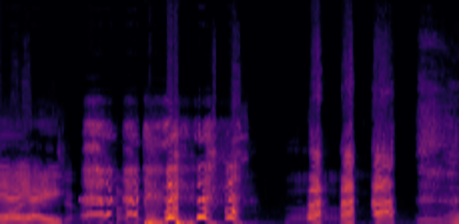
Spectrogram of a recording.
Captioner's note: hahahaha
